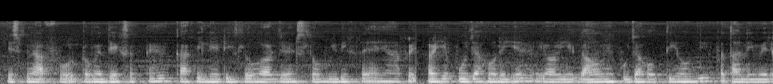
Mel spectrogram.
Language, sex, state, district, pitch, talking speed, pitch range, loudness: Hindi, male, Uttar Pradesh, Budaun, 120 Hz, 285 wpm, 120-125 Hz, -14 LUFS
